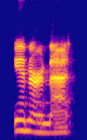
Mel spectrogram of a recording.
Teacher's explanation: We just say internet and the T becomes silent.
